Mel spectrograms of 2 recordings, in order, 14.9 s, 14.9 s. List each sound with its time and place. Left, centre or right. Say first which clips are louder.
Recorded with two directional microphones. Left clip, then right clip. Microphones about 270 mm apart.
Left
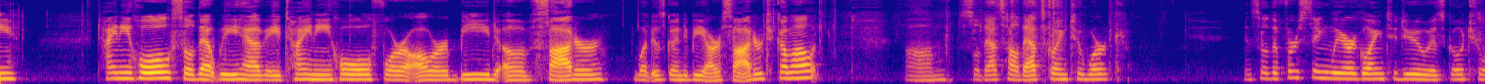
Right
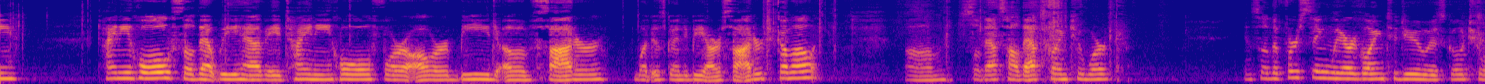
0.9 s speech: left 8 dB; left
12.5 s speech: left 5 dB; left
